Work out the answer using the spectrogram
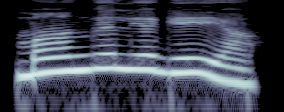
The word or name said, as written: ಮಾಂಗಲ್ಯಗೇಯ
